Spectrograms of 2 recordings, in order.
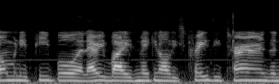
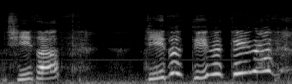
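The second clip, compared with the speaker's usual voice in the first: each Jesus climbing much higher; building from a plea to a squeal; rising desperate plea; 3 dB louder than usual. Retold or imitated. Desperate plea while driving.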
